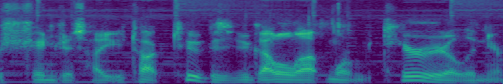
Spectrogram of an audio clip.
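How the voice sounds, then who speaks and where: Music plays in the background as a man with a fairly low pitch talks at a very fast pace with lively intonation. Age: 30s. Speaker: video game streamer. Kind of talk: casual chat. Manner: careful, slightly off enunciation.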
